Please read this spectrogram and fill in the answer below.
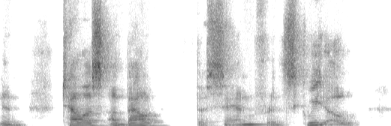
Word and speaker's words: San Francisquito: tell us about the San Francisco rhymes with Mosquito Creek Authority yes all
